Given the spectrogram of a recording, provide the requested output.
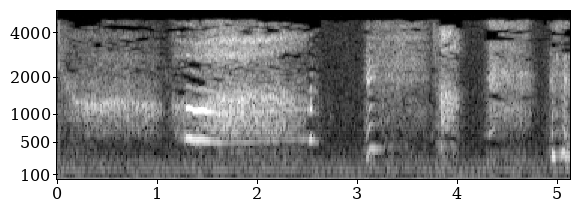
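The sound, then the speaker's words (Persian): A drawn-out, breathy yawn performed by a voice at sunrise, stretching for a couple of seconds before trailing into a few shorter exhaled breaths and sighs, fairly quiet. “تا اون که سرانجام یه روز صبح درست با برآمدن آفتاب نقاب از چهره برداشت و با اینکه اون همه دقت و ظرافت رو آرایش و پیرایش خودش به کار برده بود خمیازه کشون گفت”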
